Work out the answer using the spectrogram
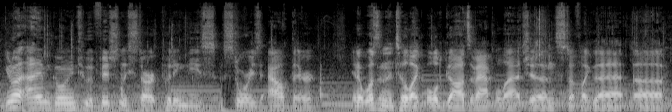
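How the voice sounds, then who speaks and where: A man talking in a casual, rambling vlog style to his listeners, informal and halting as he thinks aloud. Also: on the low side, music in the background. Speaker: storytelling channel creator and host. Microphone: phone video recording.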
